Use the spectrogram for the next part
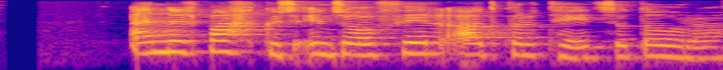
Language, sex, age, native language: Icelandic, female, 15, Icelandic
